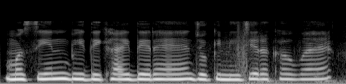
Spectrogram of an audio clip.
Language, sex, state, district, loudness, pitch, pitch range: Hindi, male, Jharkhand, Garhwa, -12 LUFS, 235 Hz, 235-245 Hz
